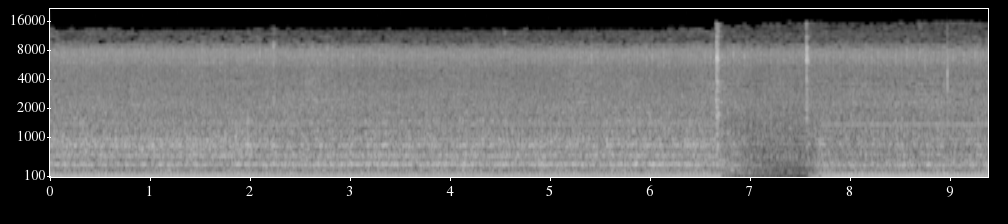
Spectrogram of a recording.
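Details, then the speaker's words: Micromatic single-tub washing machine after replacing faulty timer with junk-shop timer (common wire identified, capacitor wiring): steady low motor hum, brief pause, then runs the other way; agitating and reversing normally. "Ayan, umaandar na po siya. Nagre-reverse na."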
